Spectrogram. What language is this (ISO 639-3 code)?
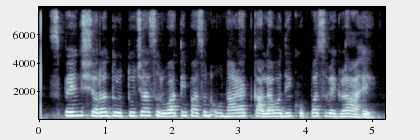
mar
